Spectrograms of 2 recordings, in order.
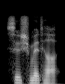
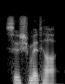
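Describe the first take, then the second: Both takes have the same delivery.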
